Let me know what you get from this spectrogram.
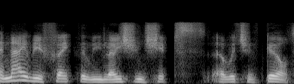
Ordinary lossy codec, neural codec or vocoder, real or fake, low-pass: AAC, 32 kbps; codec, 16 kHz, 0.5 kbps, FreqCodec, larger model; fake; 7.2 kHz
